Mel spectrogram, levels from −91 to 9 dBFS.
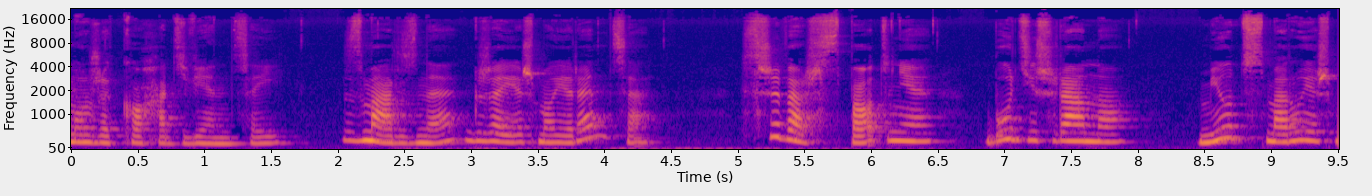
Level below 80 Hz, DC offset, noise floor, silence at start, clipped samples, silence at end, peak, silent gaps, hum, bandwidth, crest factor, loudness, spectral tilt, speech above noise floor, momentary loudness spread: -68 dBFS; under 0.1%; -52 dBFS; 0 s; under 0.1%; 0 s; -10 dBFS; none; none; over 20 kHz; 18 dB; -27 LUFS; -4 dB/octave; 24 dB; 15 LU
